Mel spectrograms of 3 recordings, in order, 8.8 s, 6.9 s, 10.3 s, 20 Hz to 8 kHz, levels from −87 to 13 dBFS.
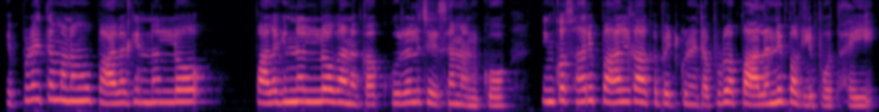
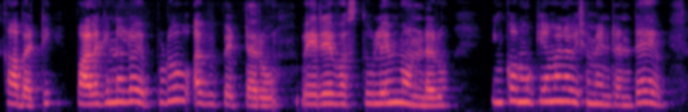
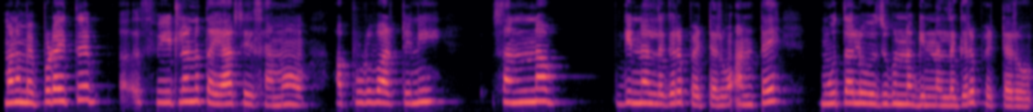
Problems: none marked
